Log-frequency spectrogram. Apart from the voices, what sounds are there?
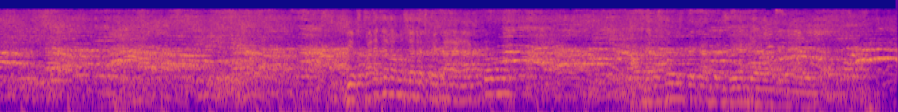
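crowd shouting protest chants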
